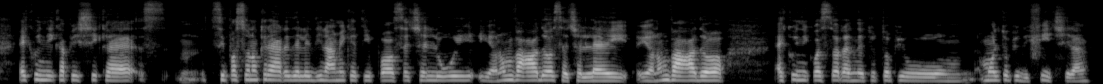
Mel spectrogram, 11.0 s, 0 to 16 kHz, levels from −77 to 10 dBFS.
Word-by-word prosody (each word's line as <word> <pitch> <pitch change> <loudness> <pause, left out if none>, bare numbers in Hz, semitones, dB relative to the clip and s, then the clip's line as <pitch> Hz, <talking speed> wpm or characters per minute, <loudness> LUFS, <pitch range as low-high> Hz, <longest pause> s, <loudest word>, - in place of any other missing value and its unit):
e, 190 - -1
quindi, 195 -1 -2
capisci 195 +1 -4
che 170 -3 +1
s - - -17
mhmm, 230 -1 -17
si 200 - -4
possono 200 +1 -1
creare 195 -3 +1
delle 185 0 0
dinamiche, 180 0 -1
tipo: 175 -1 -1
"Se 175 +1 -8
c'è 180 +1 -5
lui, 180 0 -2
io 155 -3 -2
non 185 +5 -1
vado, 190 0 +5
se 175 -4 -1
c'è 160 +2 -3
lei, 160 -1 +3
io 160 -1 -1
non 175 +5 -1
vado, 180 -2 +6 0.5
e 175 - -3
quindi 195 -1 -4
questo 190 0 -1
rende 165 -2 0
tutto 175 +2 -4
più 175 -2 -5
mhmm, 155 +3 -3
molto 185 0 -2
più 185 - -5
difficile". 155 -2 -6
180 Hz, 185 wpm, -21 LUFS, 170-190 Hz, 0.5 s, vado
